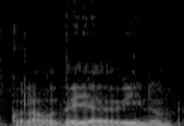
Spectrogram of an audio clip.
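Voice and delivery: ordinary delivery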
